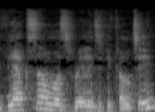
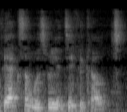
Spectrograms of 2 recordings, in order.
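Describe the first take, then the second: First: An extra vowel sound is added after "difficult". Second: "Difficult" ends cleanly with no added sound. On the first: The speaker calls it wrong. "You don't kind of add a new phoneme, a new sound at the end" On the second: The speaker calls it right.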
